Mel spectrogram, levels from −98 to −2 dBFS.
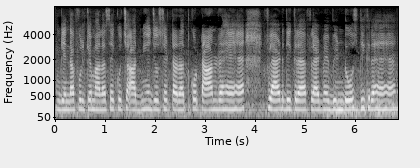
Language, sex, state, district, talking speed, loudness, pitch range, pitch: Hindi, female, Chhattisgarh, Raipur, 220 wpm, -15 LUFS, 190-200 Hz, 195 Hz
